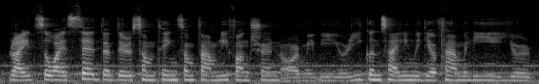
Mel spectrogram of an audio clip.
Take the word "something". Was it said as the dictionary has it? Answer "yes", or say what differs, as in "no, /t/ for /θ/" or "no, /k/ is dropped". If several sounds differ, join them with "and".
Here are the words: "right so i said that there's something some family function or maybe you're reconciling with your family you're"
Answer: no, /t/ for /θ/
